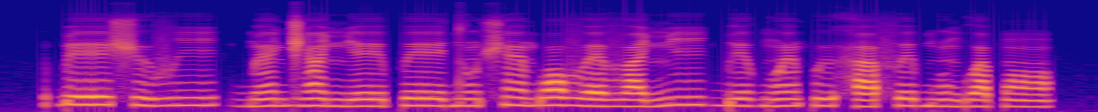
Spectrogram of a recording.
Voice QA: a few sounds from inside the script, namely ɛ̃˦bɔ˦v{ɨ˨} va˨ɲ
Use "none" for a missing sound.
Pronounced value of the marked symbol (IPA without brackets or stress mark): ɛ˨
